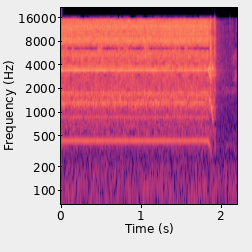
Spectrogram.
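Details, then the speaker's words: New DeWalt DCK299P2 kit run unloaded, where a speed mismatch between the chuck and motor can cause a clacking: a clean, steady high whine with even pitch and no rattle or grind, then a quick spin-down. The motor sounds healthy. "Máy chạy rất là em ruột ngày tin tiếng động cơ chạy em Ừ"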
